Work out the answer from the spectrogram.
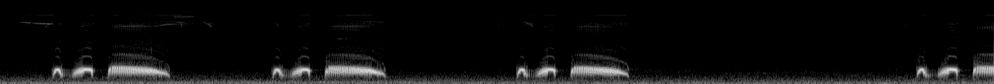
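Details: During lure trapping in Indonesia, a wild spotted dove with a big, full voice calls; four evenly spaced phrases of two short coos and one long sliding coo, with quiet gaps of about a second.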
